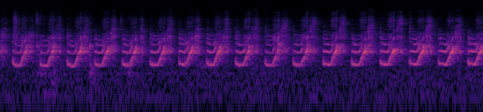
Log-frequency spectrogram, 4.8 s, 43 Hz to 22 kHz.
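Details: Malinois Waterslager canary, 2023 recording: a soft, steady series of quick rising notes, about three and a half per second, each with a small upward flick, sounding like gentle bubbling.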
